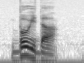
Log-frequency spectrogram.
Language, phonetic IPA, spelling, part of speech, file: Polish, [ˈbujda], bujda, noun, Pl-bujda.ogg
